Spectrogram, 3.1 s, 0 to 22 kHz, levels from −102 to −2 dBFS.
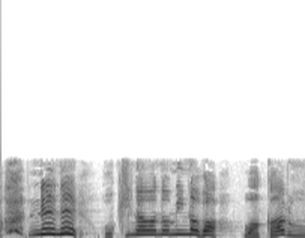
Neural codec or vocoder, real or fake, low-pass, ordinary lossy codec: none; real; 7.2 kHz; none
